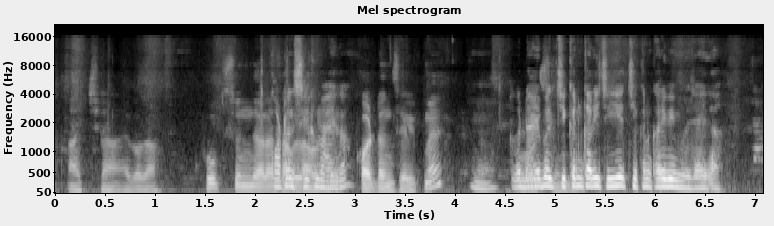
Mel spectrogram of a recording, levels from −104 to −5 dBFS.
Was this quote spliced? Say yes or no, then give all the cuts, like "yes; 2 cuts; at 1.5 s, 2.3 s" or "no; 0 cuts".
no; 0 cuts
